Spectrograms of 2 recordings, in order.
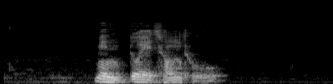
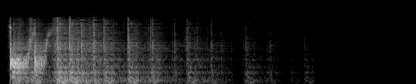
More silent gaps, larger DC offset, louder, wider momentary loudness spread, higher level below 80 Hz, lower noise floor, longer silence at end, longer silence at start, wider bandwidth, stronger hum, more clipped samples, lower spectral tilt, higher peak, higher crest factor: neither; neither; first, -21 LUFS vs -24 LUFS; second, 15 LU vs 25 LU; second, -54 dBFS vs -48 dBFS; first, -66 dBFS vs -58 dBFS; second, 1.15 s vs 1.65 s; first, 0.95 s vs 0.1 s; second, 7.6 kHz vs 10.5 kHz; neither; neither; first, -8.5 dB/octave vs -3 dB/octave; about the same, -2 dBFS vs -2 dBFS; about the same, 22 dB vs 24 dB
